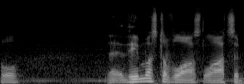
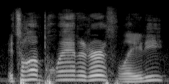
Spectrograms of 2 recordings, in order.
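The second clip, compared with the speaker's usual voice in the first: higher and louder, a sarcastic snap; exasperated retort; 10 semitones higher, 8 dB louder than usual. Retold or imitated. Caller snaps sarcastically at the clueless dispatcher, higher and louder. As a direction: fire it back in exasperation.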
